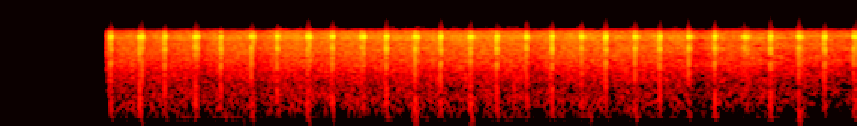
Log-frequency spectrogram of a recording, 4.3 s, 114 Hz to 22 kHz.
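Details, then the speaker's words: Slow-speed bearing heard via ultrasound, with readings above alarm levels: sharp regular clicks about 3.7 per second over a steady hiss. Impacting from an outer race defect; the bearing was later greased. "the alarms are set up then you can see us as expected here which of course means we have a problem of course we have this kind of impacting also we'll listen to very briefly"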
